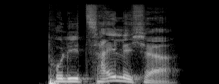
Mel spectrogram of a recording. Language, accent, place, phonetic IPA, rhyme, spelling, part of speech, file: German, Germany, Berlin, [poliˈt͡saɪ̯lɪçɐ], -aɪ̯lɪçɐ, polizeilicher, adjective, De-polizeilicher.ogg
- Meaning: inflection of polizeilich: 1. strong/mixed nominative masculine singular 2. strong genitive/dative feminine singular 3. strong genitive plural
